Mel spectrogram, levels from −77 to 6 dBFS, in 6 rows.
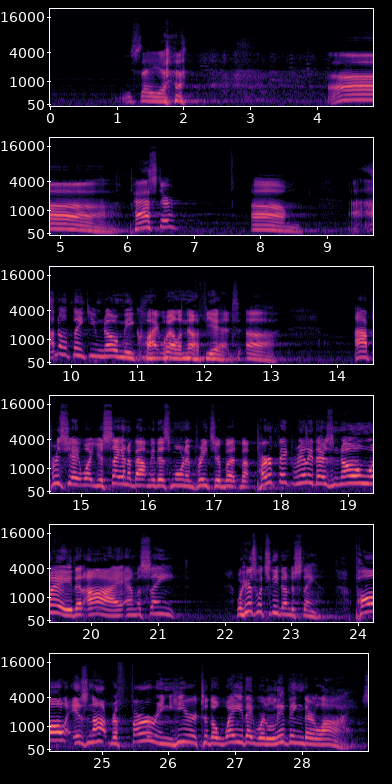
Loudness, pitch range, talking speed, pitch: -25 LUFS, 150-255 Hz, 120 wpm, 210 Hz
